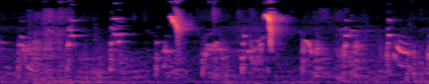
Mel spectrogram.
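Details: A golden pheasant, called a lemon pheasant, during mating display dances gives two loud, sharp, high squeaks about a second apart over a busy background of softer chirps and twitters.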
